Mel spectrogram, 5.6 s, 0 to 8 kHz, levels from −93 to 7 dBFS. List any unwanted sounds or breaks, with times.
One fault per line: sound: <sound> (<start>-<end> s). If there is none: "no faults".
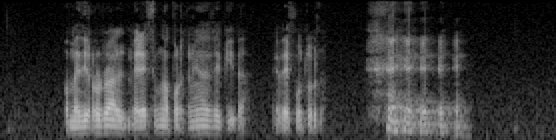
sound: laugh (3.7-4.7 s)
